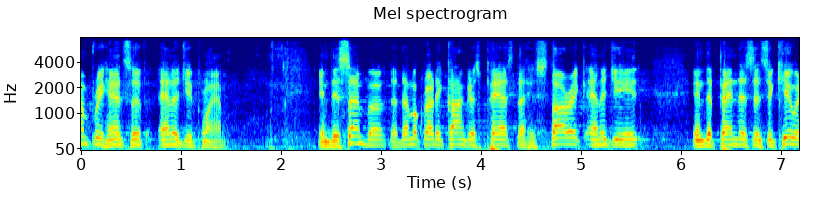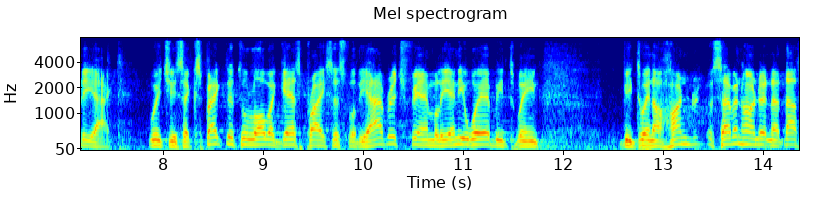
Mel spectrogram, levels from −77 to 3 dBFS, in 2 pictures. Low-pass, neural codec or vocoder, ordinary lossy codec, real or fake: 7.2 kHz; none; Opus, 16 kbps; real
